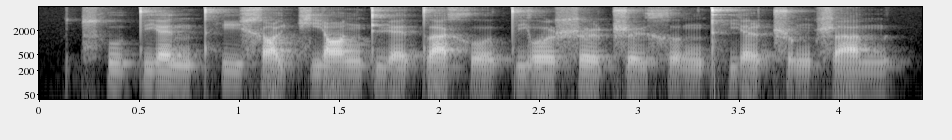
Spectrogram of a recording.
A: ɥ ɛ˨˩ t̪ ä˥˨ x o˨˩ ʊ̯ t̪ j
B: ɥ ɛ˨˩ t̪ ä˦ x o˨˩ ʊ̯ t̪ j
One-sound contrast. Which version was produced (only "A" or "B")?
A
